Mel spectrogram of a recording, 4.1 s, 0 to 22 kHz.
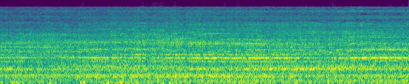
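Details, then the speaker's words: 1998 Honda Prelude H22A4 on first start after engine removal and head gasket, oil seal and timing work: thin steady whine over smooth idle; owner suspects low power steering fluid, noise fades as it warms, no leaks. "first start is I'll take that sounds like I need some power steering fluid"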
